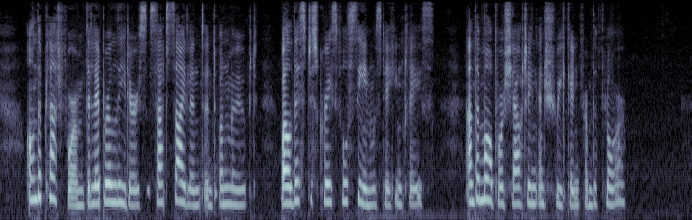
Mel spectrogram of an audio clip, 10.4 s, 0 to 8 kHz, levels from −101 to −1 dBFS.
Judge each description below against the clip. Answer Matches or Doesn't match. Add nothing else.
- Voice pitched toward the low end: Doesn't match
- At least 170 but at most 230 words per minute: Doesn't match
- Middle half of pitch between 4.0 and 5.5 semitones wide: Doesn't match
